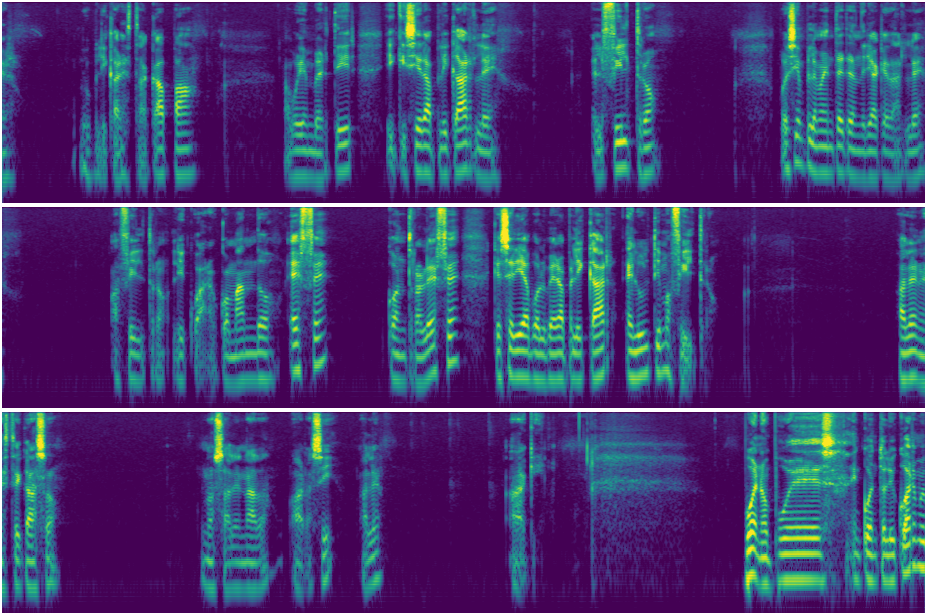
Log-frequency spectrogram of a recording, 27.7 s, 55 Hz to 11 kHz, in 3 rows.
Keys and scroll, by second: 0.5 super+j, 2.0 super+i, 6.9 alt+super+z, 22.1 super+z.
